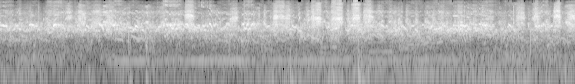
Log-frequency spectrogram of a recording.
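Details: Many pet budgerigars in an aviary colony keep up a constant bright chatter of high chirps and squeals, with a faint steady low hum beneath.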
